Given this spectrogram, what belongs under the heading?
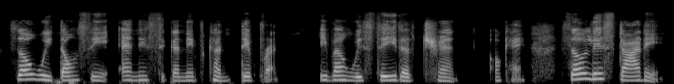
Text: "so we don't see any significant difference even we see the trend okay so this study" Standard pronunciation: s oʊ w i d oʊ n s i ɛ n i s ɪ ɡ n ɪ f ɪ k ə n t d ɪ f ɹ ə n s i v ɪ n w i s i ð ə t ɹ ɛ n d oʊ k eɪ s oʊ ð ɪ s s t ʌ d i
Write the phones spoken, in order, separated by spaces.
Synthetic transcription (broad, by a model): s oʊ w i d oʊ n s i ɛ n i s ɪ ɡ n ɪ f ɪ k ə n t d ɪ f ɹ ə n i v ɪ n w i s i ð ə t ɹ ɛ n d oʊ k eɪ s oʊ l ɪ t s t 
